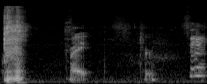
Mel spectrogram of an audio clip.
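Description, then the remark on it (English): A short, loud, buzzy fart noise blown with the mouth bursts out at the start, followed by a few brief, quieter vocal sounds and breaths. “I hope that recorded okay, the fart noise.”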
